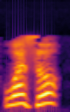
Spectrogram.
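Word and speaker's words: oiseaux: IO dibaca O, Oiseux dibaca wazo gila.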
